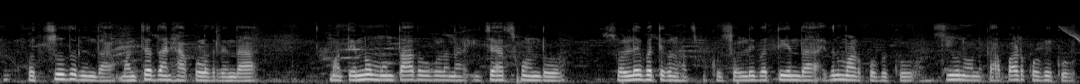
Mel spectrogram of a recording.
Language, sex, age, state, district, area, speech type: Kannada, female, 45-60, Karnataka, Dharwad, rural, spontaneous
